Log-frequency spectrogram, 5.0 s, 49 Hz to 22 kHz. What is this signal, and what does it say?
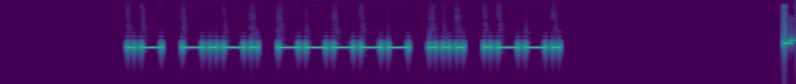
Morse code, heard as a keyed tone, about 28 wpm, 700 Hz. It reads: AC0SP
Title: USA Call Signs - 4x Character Spacing - 28wpm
